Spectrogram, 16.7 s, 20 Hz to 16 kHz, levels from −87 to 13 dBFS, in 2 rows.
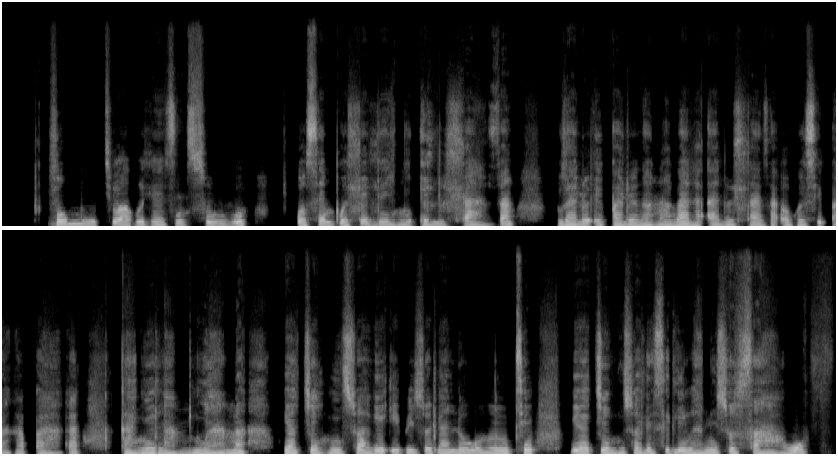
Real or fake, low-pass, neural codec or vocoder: fake; 14.4 kHz; codec, 44.1 kHz, 3.4 kbps, Pupu-Codec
